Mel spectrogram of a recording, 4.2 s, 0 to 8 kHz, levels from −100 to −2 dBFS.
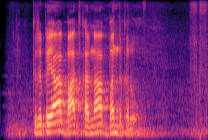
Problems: constant background noise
